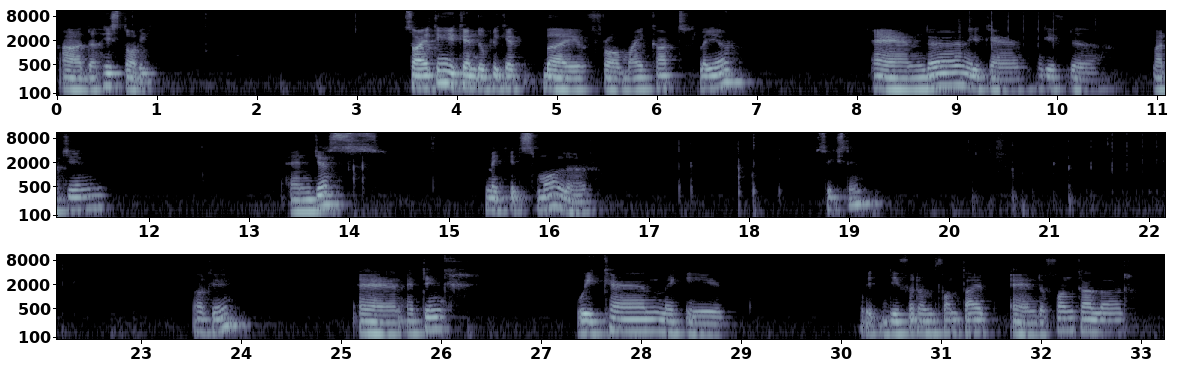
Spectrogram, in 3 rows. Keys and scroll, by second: 4.0 super+d, 9.0 alt+Down, 9.5 alt+Down, 9.8 alt+Down, 13.7 super+-, 14.6 super+-, 20.4 alt+shift+Left, 21.3 alt+Left, 22.0 alt+Right.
